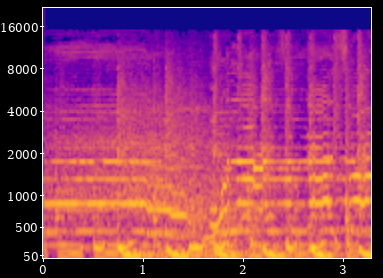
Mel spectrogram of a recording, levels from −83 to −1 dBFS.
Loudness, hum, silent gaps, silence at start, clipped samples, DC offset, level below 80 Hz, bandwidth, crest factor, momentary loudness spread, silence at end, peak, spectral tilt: -13 LUFS; none; none; 0 s; under 0.1%; 0.6%; -20 dBFS; 15.5 kHz; 12 dB; 4 LU; 0 s; 0 dBFS; -5.5 dB/octave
